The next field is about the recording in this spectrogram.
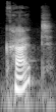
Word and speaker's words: cut: Cut significa cortar. La pronunciación fonética de esta sería C-A-T, cut. El segundo verbo es fly. Fly significa volar. La pronunciación fonética de este sería F-L-A-I, fly.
